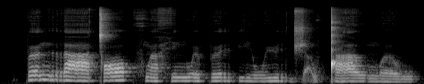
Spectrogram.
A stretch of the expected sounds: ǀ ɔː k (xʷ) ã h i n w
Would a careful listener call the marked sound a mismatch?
no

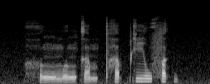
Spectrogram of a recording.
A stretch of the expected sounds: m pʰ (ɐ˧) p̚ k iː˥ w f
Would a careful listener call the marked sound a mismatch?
no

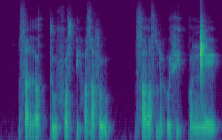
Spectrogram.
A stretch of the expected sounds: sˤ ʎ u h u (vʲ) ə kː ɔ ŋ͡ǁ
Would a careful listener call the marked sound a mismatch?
yes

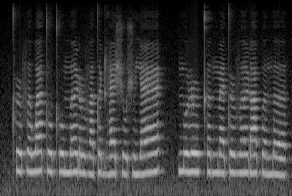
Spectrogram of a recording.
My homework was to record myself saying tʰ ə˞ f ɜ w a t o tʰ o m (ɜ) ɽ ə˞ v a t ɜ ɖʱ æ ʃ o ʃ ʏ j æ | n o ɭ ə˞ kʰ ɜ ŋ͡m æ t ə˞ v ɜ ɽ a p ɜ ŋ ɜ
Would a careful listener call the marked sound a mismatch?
no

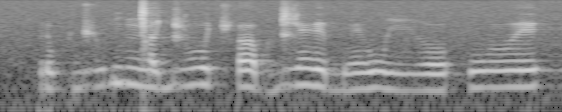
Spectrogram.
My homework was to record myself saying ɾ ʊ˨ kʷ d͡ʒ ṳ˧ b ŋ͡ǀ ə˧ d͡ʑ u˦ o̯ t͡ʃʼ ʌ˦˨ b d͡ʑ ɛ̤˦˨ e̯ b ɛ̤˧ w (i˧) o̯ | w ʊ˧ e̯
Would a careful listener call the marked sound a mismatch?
no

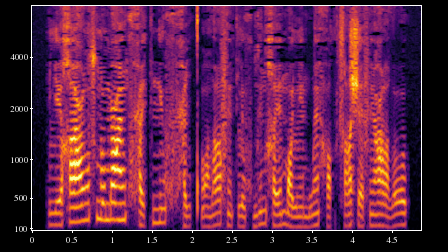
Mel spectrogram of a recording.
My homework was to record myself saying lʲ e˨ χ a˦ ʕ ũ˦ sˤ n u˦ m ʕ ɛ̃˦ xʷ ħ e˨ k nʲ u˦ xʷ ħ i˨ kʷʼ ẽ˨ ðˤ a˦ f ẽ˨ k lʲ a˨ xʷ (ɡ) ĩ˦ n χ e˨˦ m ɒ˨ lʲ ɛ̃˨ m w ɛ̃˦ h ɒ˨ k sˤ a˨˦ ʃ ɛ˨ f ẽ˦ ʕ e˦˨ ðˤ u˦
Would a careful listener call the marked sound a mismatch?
no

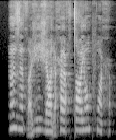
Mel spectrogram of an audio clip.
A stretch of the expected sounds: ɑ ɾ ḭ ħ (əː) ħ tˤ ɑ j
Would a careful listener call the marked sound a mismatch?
no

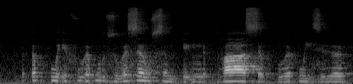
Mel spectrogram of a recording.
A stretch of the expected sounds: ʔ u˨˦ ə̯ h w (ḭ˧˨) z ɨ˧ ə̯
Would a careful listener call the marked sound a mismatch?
no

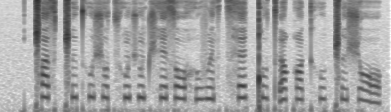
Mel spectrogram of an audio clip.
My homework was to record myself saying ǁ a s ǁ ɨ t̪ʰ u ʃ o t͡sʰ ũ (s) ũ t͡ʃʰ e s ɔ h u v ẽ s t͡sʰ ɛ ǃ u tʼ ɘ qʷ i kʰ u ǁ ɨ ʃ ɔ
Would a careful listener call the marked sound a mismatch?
yes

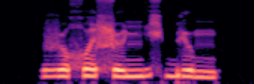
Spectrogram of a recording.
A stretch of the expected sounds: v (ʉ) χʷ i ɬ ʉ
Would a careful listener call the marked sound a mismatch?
no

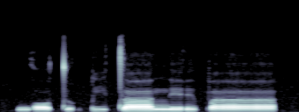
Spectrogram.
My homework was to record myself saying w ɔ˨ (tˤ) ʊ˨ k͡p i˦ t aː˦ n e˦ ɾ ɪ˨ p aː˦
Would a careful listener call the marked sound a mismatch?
yes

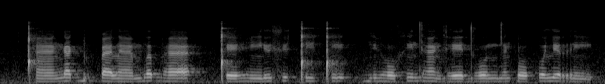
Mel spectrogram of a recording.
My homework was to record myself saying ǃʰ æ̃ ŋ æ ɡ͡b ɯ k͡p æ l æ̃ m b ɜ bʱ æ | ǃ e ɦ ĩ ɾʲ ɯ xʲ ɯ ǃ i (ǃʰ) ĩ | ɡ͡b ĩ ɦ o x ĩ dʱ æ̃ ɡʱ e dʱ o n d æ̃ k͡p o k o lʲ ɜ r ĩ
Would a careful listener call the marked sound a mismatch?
yes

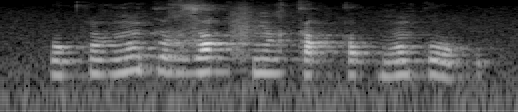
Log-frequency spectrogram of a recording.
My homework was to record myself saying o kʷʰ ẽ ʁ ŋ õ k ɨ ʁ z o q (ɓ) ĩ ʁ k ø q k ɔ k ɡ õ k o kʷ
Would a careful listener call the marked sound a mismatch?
yes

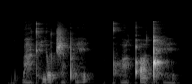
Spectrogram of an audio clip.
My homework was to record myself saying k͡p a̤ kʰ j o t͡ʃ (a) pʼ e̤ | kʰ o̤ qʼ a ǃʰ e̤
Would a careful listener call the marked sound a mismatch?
yes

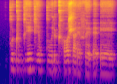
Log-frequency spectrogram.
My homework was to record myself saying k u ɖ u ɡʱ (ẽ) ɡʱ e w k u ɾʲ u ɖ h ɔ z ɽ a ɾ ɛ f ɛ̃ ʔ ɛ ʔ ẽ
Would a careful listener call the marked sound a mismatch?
yes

